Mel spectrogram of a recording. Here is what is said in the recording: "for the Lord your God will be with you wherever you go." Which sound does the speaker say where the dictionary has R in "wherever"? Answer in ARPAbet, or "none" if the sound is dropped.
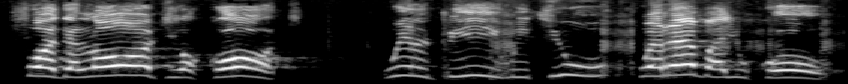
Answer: R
